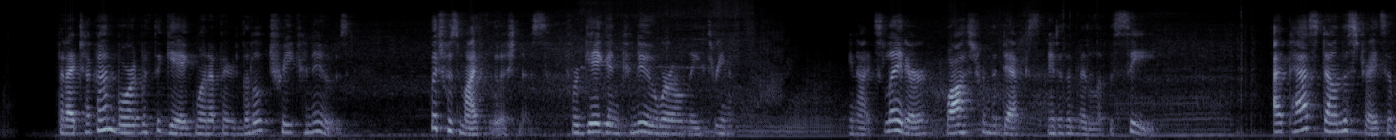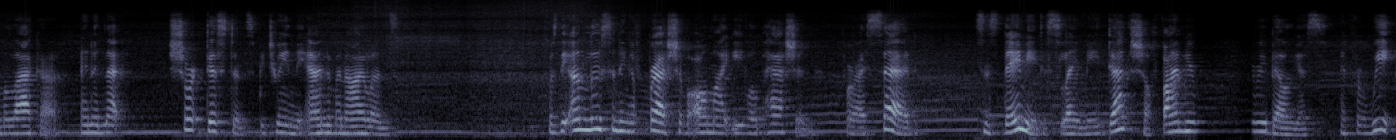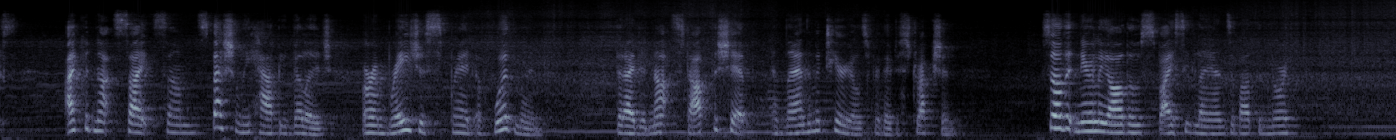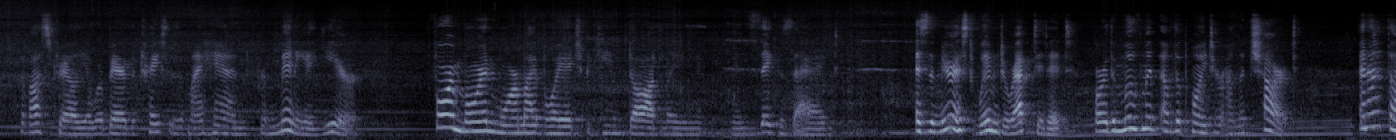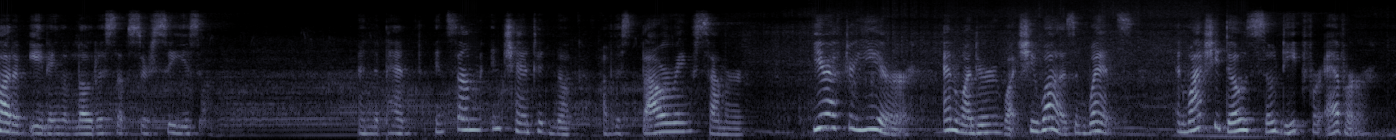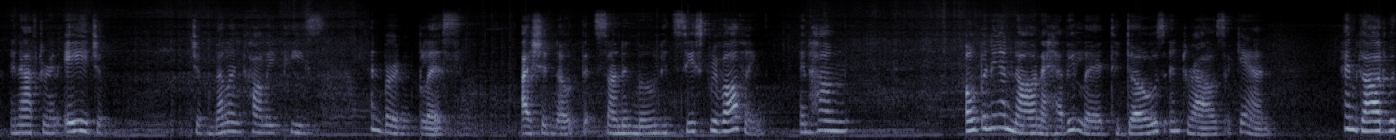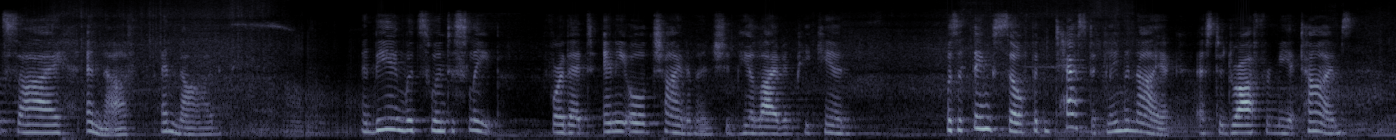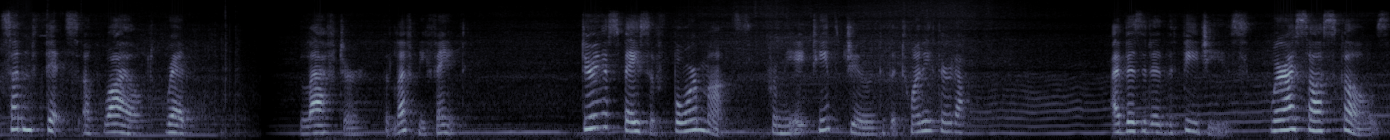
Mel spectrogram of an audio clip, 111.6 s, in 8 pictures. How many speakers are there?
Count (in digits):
1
